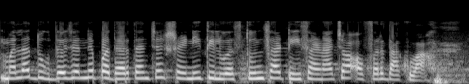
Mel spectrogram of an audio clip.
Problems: none marked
